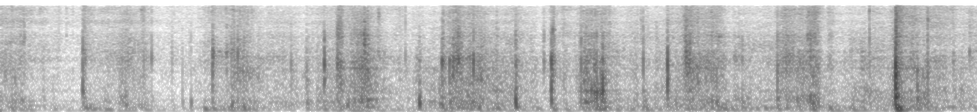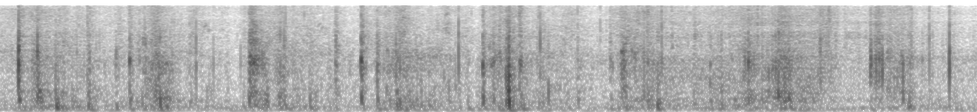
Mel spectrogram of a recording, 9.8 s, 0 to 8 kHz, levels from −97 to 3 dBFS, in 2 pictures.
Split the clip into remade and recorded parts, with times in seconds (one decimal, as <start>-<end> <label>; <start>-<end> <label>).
0.0-5.2 remade; 5.2-8.1 recorded; 8.1-9.8 remade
